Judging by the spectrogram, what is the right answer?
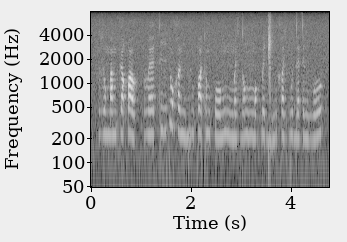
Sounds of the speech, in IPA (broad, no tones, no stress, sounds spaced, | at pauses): z ʊ m a m kʲ ɔ q ʊ | v ɛ t i ɗ u χ ɪ ŋ b i ŋ q u t o m k͡p o ŋ o ŋ ŋ͡m ɛ z d ɔ ŋ ŋ͡m ɔ k͡p e ɡ͡ǁ i ŋ χ ɪ z ɓ u d ɛ t ɪ ŋ v ʊ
